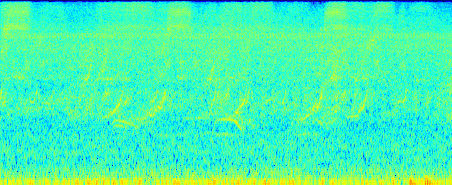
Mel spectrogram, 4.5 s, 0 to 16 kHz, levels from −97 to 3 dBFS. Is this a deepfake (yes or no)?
no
